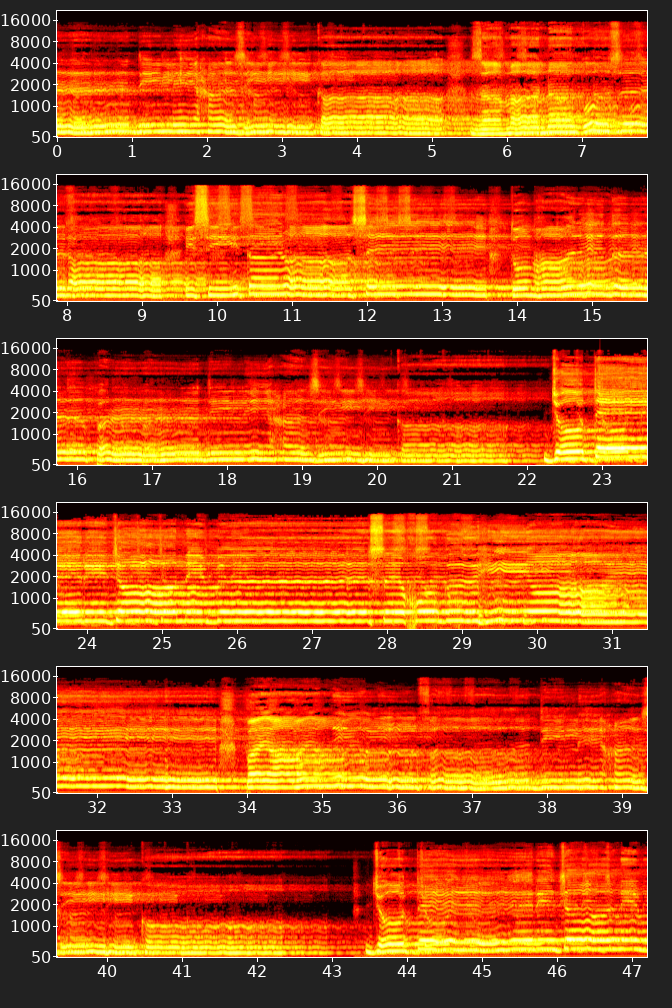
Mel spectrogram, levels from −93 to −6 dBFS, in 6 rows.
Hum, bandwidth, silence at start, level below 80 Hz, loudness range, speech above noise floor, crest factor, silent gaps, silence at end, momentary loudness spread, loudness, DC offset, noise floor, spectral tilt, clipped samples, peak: none; 15.5 kHz; 0 s; -50 dBFS; 7 LU; 26 dB; 16 dB; none; 0 s; 9 LU; -16 LUFS; under 0.1%; -40 dBFS; -4.5 dB/octave; under 0.1%; 0 dBFS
